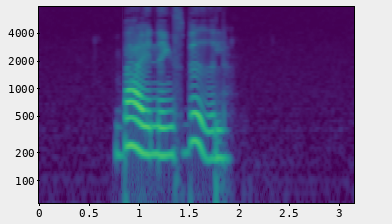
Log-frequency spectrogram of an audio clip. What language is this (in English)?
Swedish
